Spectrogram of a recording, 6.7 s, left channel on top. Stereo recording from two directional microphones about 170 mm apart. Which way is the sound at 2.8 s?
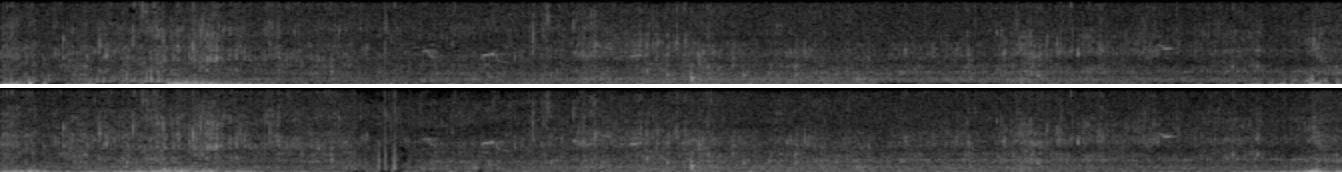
15° left (ahead or behind).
